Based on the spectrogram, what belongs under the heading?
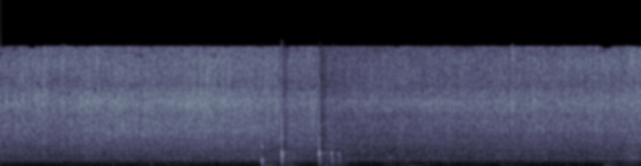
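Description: Diced sweet potato and onion sizzling steadily as they sauté in a frying pan, stirred with a spatula. A few light clicks of the spatula against the pan come about halfway through.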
